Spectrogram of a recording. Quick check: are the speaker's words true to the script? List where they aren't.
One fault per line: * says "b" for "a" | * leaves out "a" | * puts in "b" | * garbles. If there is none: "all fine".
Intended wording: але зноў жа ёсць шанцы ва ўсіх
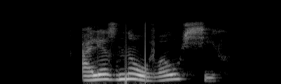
* leaves out "жа ёсць шанцы"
